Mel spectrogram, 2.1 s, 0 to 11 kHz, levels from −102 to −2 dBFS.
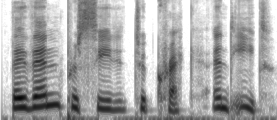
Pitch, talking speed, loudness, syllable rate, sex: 230 Hz, 200 wpm, -20 LUFS, 4.9 syllables/s, female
